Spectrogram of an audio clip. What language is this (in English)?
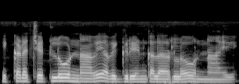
Telugu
